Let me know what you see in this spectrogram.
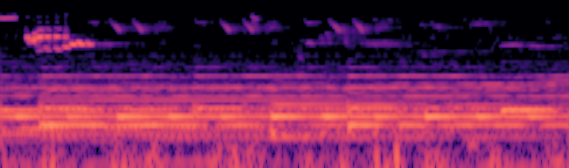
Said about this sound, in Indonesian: Ada suara dan sensasi angin. Suara burung, suara orang lain.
